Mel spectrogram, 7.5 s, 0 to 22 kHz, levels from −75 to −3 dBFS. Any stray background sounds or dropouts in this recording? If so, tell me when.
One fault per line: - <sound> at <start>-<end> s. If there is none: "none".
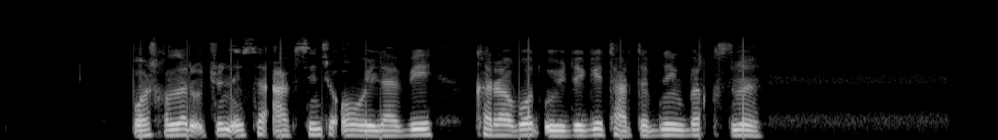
none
